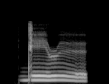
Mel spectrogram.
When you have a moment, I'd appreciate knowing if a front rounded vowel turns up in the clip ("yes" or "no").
yes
